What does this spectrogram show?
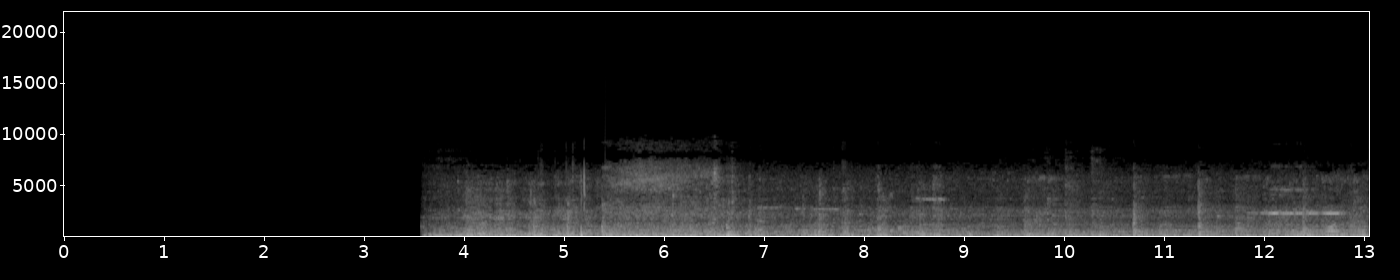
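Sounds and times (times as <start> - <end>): wheels clicking over rail joints: 3.6 - 11.6
train coaches rumbling: 3.6 - 13.0
faint wheel squeals: 5.9 - 9.0, 11.8 - 13.0.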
